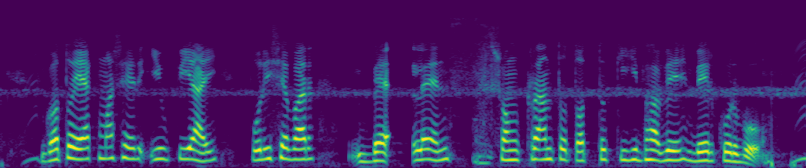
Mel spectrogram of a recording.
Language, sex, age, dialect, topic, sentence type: Bengali, male, 25-30, Rajbangshi, banking, question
